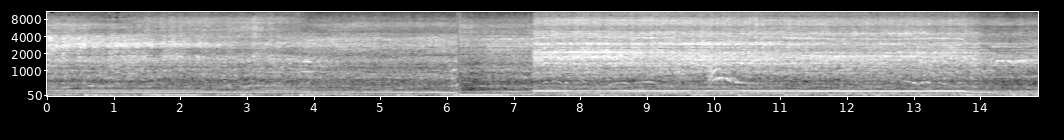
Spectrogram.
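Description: Lifted pickup truck's engine held at high, steady revs, its pitch dropping as it backs off near the end. Crowd voices and cheering run underneath.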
